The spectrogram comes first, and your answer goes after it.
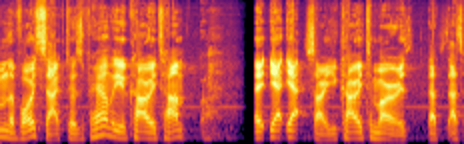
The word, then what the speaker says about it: Yukari Tamura: Apparently, Yukari Tamura. That's how you say it. Yukari Tamura is in it.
